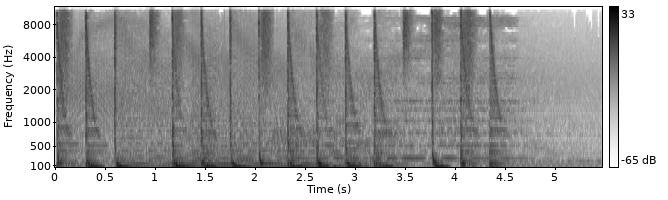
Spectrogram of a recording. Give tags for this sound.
shock; shocked; suspense

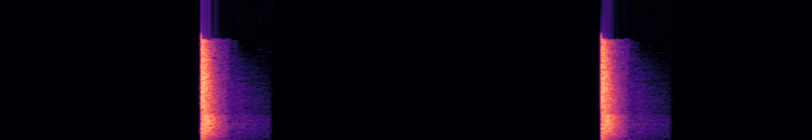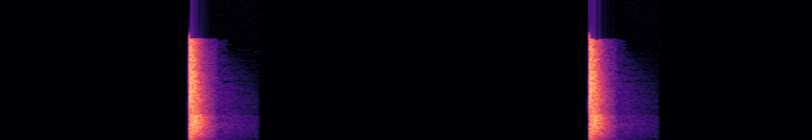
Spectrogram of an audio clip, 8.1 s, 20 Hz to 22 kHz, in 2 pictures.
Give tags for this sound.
120bpm; beat; drums; hip; hop; loop; quantized; rhythm; rhythmic; snare

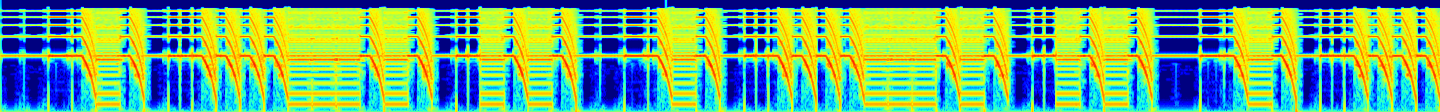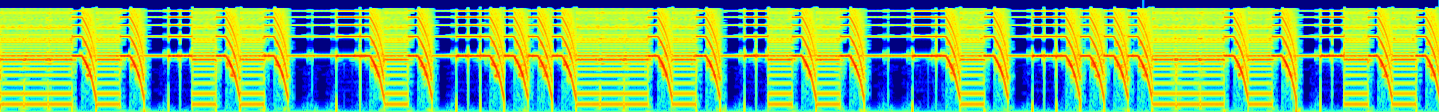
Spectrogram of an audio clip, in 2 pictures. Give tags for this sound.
random; alien; digital; impulse; tone; sound-design; sci-fi; basic-waveform; experimental; minimal; electronic; rhythm; laser; glitch; annoying

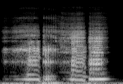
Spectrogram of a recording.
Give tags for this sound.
wood; idiophone; daxophone; friction; instrument

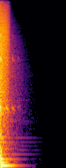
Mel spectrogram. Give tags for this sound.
drum; experimental; hits; idm; kit; noise; samples; sounds; techno

